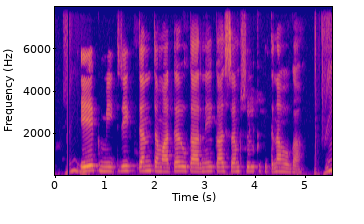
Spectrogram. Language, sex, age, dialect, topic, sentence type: Hindi, female, 18-24, Awadhi Bundeli, agriculture, question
